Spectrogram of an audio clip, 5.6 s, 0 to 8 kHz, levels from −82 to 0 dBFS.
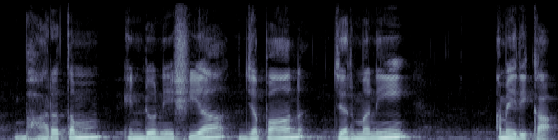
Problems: background conversations at intervals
